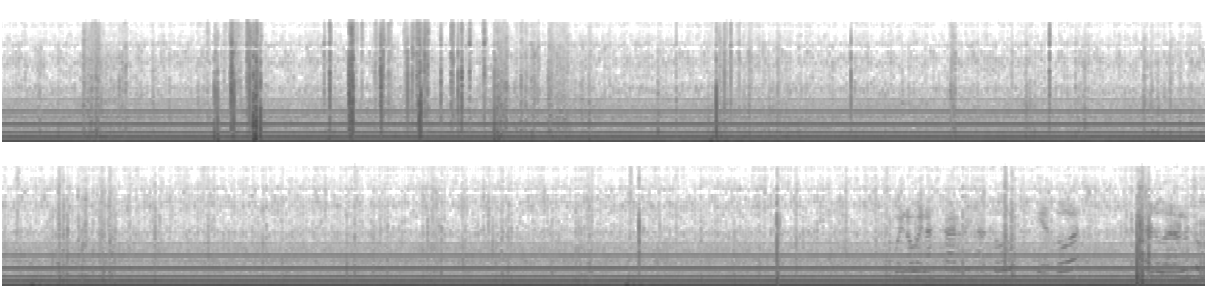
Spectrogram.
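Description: Steady electrical mains hum on an open microphone feed, with scattered sharp clicks and knocks, most of them in the first five seconds.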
